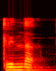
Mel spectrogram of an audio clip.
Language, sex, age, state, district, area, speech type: Telugu, male, 18-30, Telangana, Mancherial, rural, read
